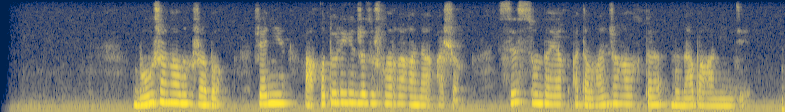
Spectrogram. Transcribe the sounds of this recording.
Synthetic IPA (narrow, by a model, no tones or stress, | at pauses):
bʊlˠʒɑɴɑlˠəqʒɑbəq̚ | ʒ̥æne̞ɑqət̪ʰɵle̞ɡʲe̞nʒɑzuʃəlˠɑɾʁɑʁɑnɑʔɑʃəq̚ | sɪzso̞nd̪ɑjɑqɑt̪ɑlˠʁɑnʒɑɴɑlˠəqt̪əmənɑbɑʁɑmend̪e̞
